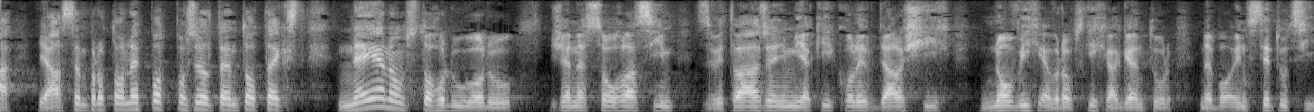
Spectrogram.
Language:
Czech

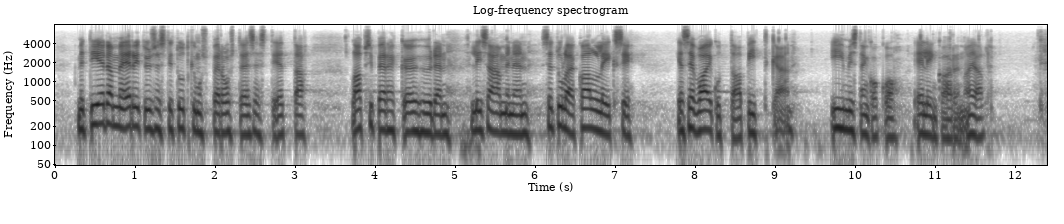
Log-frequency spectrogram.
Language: Finnish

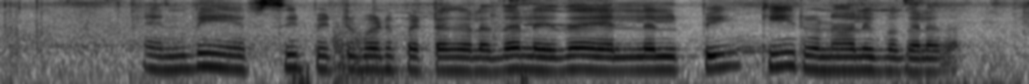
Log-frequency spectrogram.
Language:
Telugu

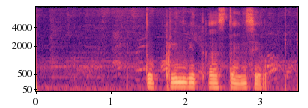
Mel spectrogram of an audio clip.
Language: Javanese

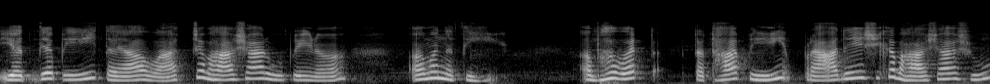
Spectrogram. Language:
Sanskrit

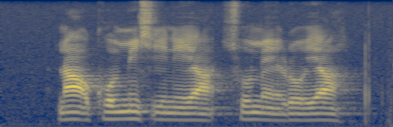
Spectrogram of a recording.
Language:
Venda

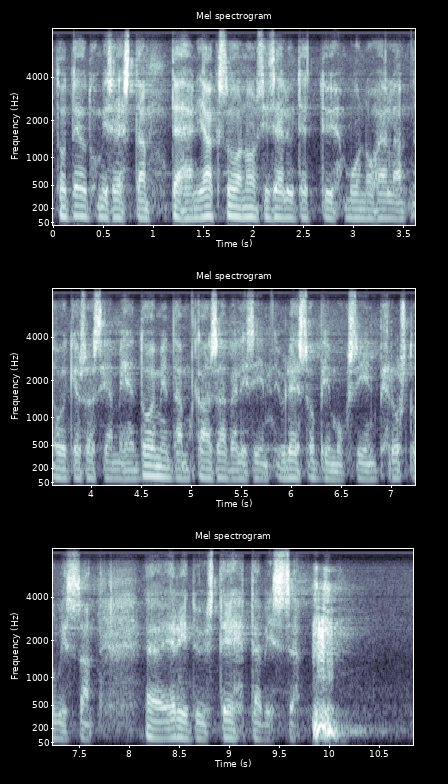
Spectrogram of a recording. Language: Finnish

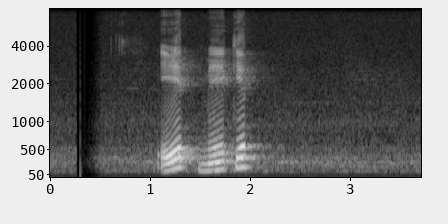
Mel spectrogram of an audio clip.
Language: Sinhala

